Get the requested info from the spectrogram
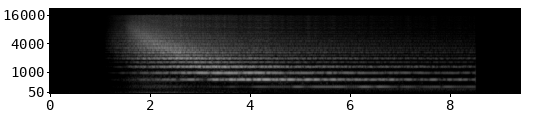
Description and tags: Just some cool short synth pads free for your mashing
